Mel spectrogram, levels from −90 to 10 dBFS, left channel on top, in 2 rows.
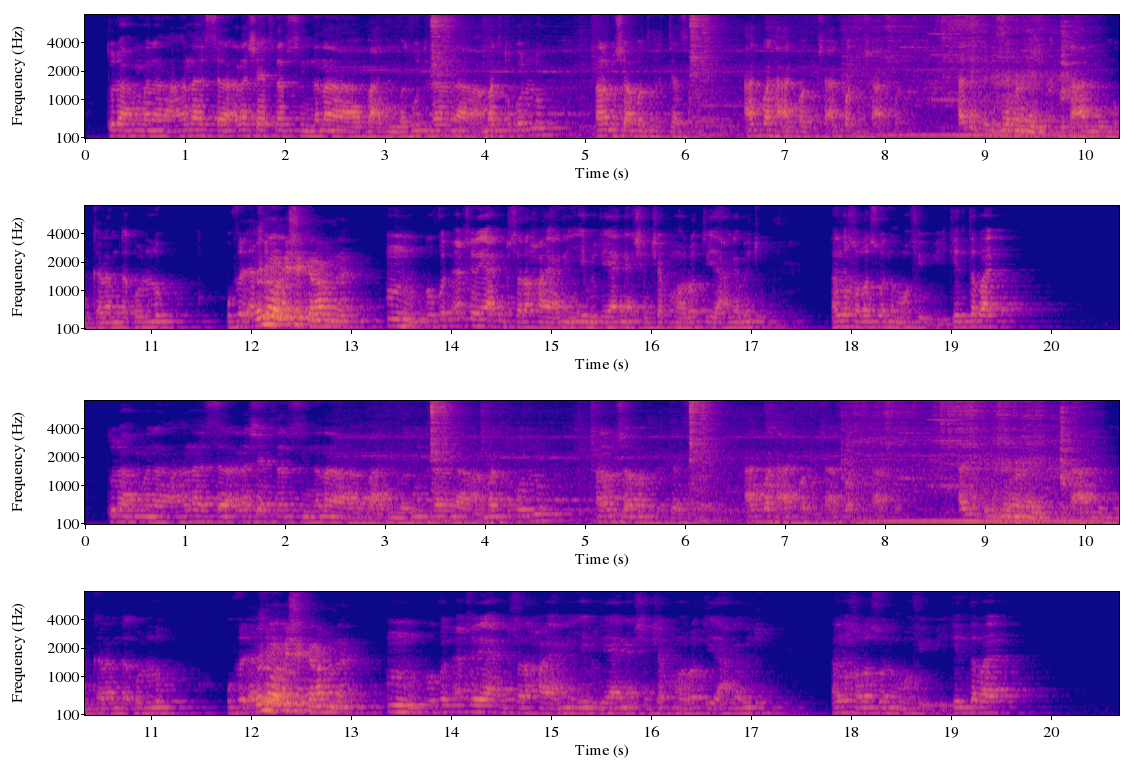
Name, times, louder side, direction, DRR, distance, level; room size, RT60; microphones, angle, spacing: voice 1, 0.2-4.6 5.1-6.1 6.6-11.1 11.8-12.5 13.4-17.2 17.8-19.4, left 2 dB, 75° left, 4 dB, 0.6 m, -35 dB
sound 1, 2.4-10.2, right 2 dB, 70° right, 1.4 m, -41 dB
voice 2, 9.1-9.8 12.1-13.0, left 2 dB, 10° left, 2 dB, 0.3 m, -28 dB
4.1 x 2.5 x 4.1 m, 0.94 s
head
